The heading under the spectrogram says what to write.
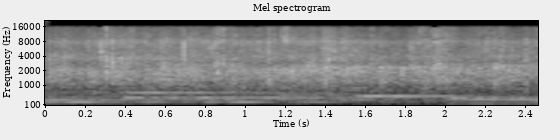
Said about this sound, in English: One more round of applause for the mothers that are here.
